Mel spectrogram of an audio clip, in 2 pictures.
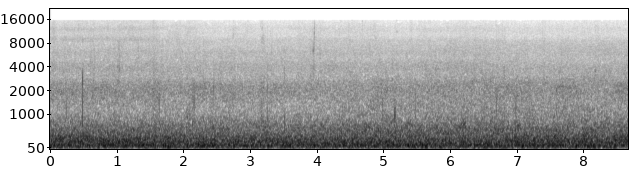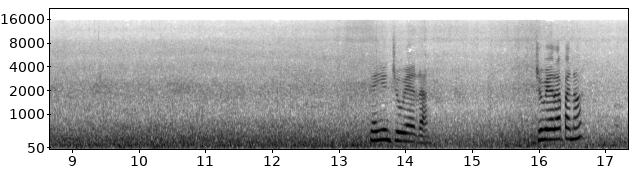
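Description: Sea waves wash and crash against the shore.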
